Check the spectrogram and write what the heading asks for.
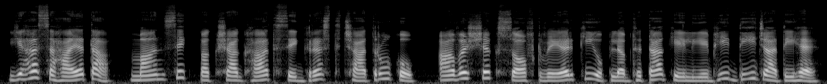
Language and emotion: Hindi, neutral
